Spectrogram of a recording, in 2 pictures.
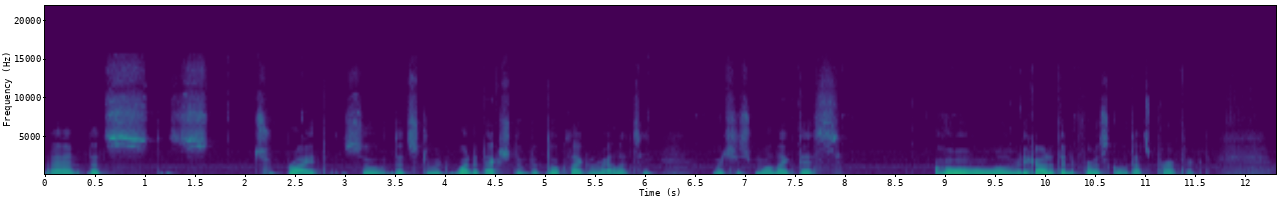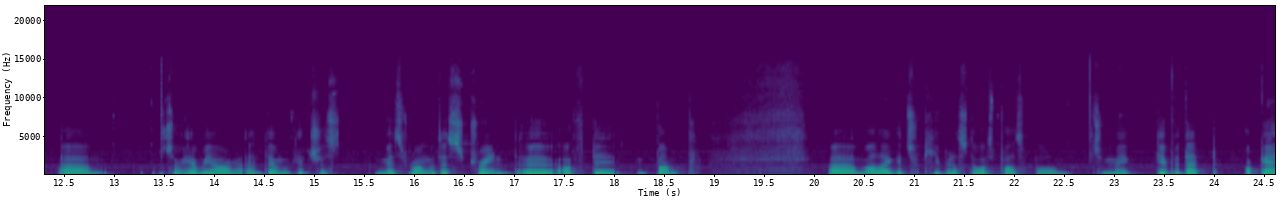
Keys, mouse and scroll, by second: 1.1-5.6 drag, 6.6-10.0 middle drag, 10.0-10.4 scroll up 2, 10.4-12.0 middle drag, 12.0-12.4 scroll up 2, 12.4-13.0 scroll down 3, 13.0-15.0 shift+middle drag, 15.0-17.9 drag, 17.9-22.9 middle drag, 22.8-23.1 scroll up 1, 23.1-24.6 middle drag.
